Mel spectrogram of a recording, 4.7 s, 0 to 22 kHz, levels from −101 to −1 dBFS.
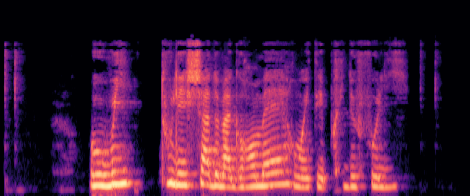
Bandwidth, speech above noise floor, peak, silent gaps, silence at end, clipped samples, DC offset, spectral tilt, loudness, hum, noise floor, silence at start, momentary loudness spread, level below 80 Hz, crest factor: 9.6 kHz; 46 dB; -2 dBFS; none; 0.75 s; under 0.1%; under 0.1%; -5.5 dB/octave; -15 LUFS; none; -60 dBFS; 0.9 s; 14 LU; -60 dBFS; 14 dB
